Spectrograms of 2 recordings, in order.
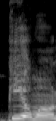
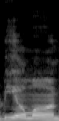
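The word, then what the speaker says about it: Biyomon: Now, on the other side of things, we got Piomon or Biomon, depends on how you say it. I always say Piomon, to be honest.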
